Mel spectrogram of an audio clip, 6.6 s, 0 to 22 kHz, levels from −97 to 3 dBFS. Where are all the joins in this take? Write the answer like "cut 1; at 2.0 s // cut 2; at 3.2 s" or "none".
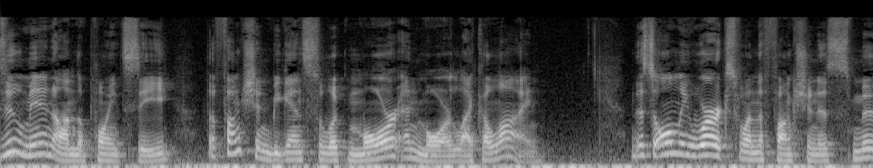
none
